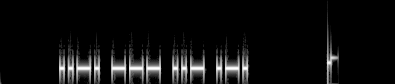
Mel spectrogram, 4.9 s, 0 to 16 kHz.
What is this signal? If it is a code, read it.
Morse code, heard as a keyed tone, about 22 wpm, 700 Hz. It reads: FOUR
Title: Sentences from Top 300 Words - New Word Drill - 22wpm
